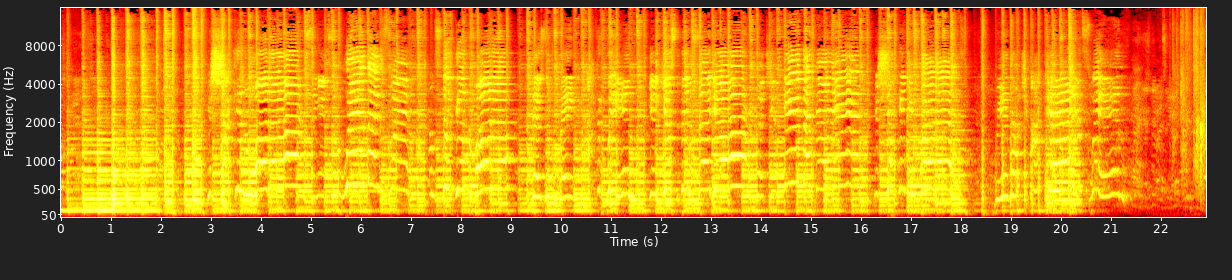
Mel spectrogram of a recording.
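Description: A woman singing to her own acoustic guitar, played live. The song thins out and comes to an end shortly before the close.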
